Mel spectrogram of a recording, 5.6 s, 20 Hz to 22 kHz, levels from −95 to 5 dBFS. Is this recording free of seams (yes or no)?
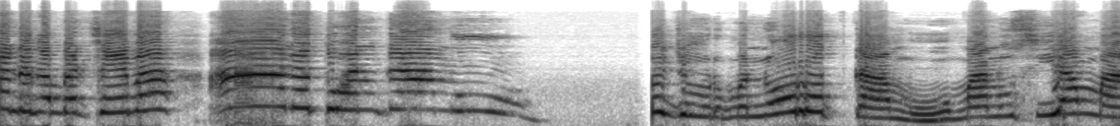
no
